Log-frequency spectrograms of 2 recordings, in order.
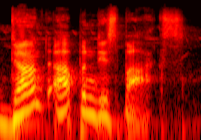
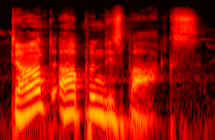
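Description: The two takes are said the same way.

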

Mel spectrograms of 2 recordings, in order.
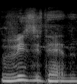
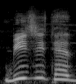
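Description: First: The word begins with a v sound. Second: The word begins with a b sound. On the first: The speaker calls it right. "Visited です" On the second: The speaker calls it wrong. "Visited と言うとB の音になってしまいます"

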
